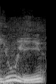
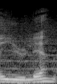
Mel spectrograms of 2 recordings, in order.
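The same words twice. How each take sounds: First: The name is pronounced with German sounds. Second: The name is pronounced with Norwegian sounds.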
